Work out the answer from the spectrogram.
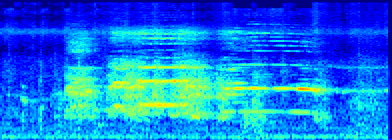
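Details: A free-range rooster gives a single hoarse, harmonic cock-a-doodle-doo lasting about two seconds. It is loud and sustained in the middle, then tapers, with a brief final rise before it stops.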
